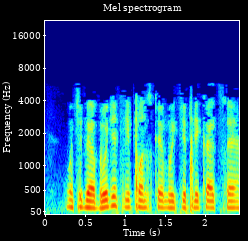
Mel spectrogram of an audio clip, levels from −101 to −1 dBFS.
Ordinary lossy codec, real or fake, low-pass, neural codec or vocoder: MP3, 24 kbps; fake; 7.2 kHz; codec, 16 kHz, 1 kbps, FreqCodec, larger model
